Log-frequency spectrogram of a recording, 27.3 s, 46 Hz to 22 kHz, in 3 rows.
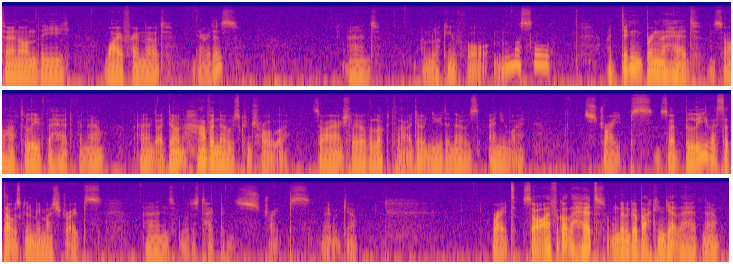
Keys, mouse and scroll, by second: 2.3 click, 4.9-7.9 drag, 8.3 scroll down 2, 8.9-9.3 shift+middle drag, 9.3-11.5 scroll up 1, 14.1-15.8 shift+middle drag, 15.8 scroll down 1, 15.9-16.9 scroll up 2, 17.1 click, 17.9-18.8 shift+middle drag, 18.8 scroll up 2, 19.9-22.4 drag, 22.4-23.2 scroll down 4, 23.2 scroll up 2, 23.5-24.3 middle drag, 24.3 scroll down 1, 24.5-25.6 middle drag, 25.6 Tab, 26.0-26.4 scroll down 1, 26.4 Tab.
